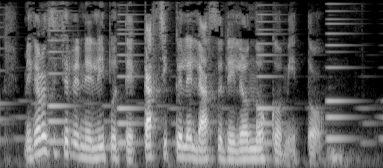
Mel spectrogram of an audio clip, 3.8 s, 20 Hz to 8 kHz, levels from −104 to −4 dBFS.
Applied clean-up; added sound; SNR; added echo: none; Ringtone; 13 dB; none.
